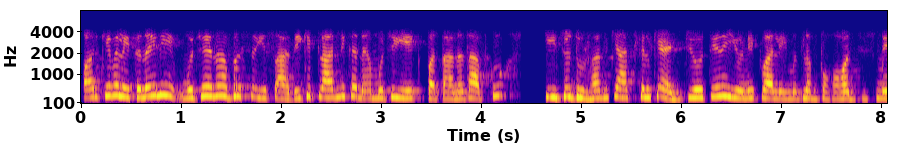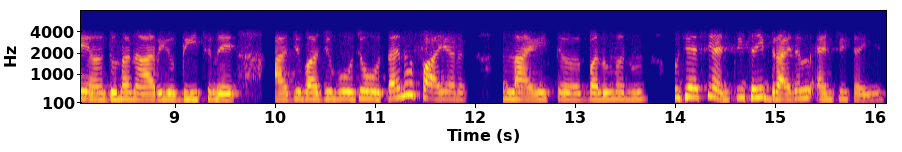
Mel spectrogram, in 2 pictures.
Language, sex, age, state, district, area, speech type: Hindi, female, 18-30, Madhya Pradesh, Betul, urban, conversation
